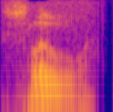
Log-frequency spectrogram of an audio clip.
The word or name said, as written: Sloughing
